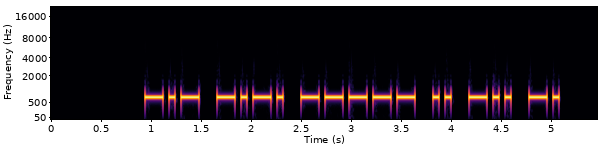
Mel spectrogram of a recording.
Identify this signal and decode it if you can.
Morse code, heard as a keyed tone, about 23 wpm, 700 Hz. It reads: KC0IDN
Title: Speed Racing - USA 2x3 Call Signs 20wpm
